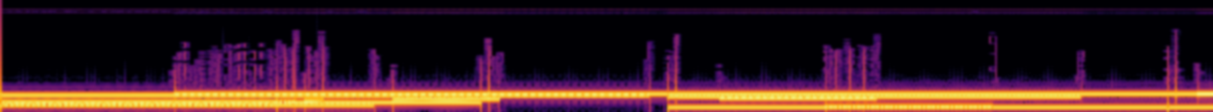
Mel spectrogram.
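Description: Electronic sine-wave tones, two or three at once, each held steady for a second or more and then jumping to a new pitch, with a click at each change. A few short crackles come in about two seconds in and again past the middle.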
